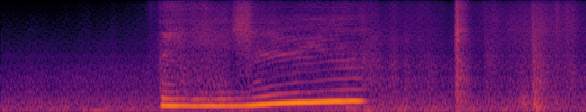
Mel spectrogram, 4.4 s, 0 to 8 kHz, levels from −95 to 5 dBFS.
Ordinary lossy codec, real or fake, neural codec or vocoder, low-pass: none; fake; codec, 16 kHz, 0.5 kbps, FunCodec, trained on Chinese and English, 25 frames a second; none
